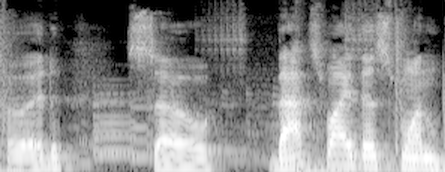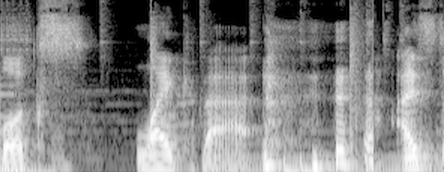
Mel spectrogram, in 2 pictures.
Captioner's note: laughs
